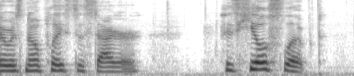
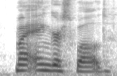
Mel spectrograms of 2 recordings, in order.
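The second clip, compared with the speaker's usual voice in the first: usual speaking voice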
